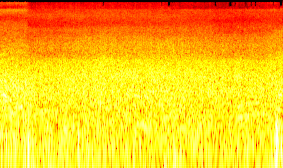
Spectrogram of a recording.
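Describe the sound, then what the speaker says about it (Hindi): Cool night wind blows steadily across Nathan Phillips Square in Toronto, a continuous broad rushing hiss with no breaks or voices. "हवा भी काफ़ी अच्छी चल रही है, ठंडी ठंडी"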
